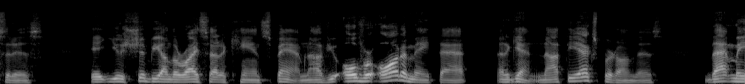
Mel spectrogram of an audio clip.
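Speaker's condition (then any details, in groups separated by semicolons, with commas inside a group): No condition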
